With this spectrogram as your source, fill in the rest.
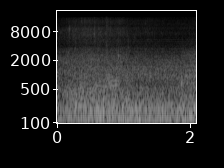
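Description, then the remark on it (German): Steady rushing, splashing water from a theme park water ride boat passing by, recorded with the microphone held near the water, a loud, continuous wash with some wind noise on the microphone and no voices. “Ich glaube, die drei Zentimeter, die du jetzt das Mikro näher an das Wasser gehalten hast, äh, die war mega.”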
